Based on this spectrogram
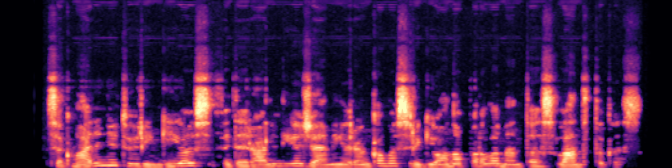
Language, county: Lithuanian, Vilnius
